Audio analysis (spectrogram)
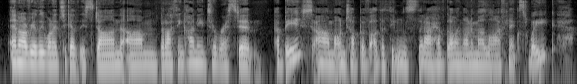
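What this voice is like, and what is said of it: Wrecked, hoarse voice. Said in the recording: “As you can tell, my voice is just wrecked”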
